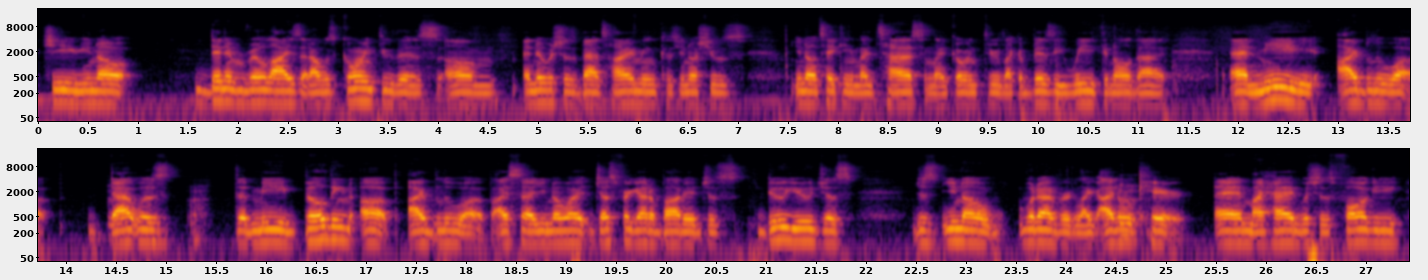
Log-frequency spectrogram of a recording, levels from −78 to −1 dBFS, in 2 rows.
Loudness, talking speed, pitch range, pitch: -23 LUFS, 175 wpm, 105-120 Hz, 110 Hz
